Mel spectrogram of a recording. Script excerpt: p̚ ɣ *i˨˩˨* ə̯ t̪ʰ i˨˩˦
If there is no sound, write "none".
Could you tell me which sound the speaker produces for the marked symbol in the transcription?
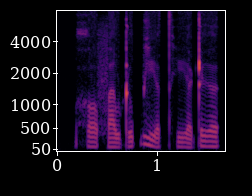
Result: i˨˩˨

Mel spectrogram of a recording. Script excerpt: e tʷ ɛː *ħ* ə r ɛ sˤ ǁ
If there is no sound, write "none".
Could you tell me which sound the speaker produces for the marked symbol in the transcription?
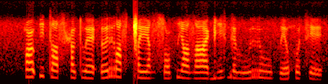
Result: ʔ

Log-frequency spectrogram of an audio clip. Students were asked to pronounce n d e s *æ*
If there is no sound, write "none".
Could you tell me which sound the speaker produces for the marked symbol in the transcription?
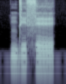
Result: ɛ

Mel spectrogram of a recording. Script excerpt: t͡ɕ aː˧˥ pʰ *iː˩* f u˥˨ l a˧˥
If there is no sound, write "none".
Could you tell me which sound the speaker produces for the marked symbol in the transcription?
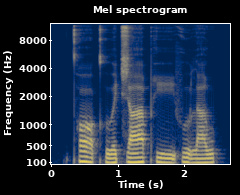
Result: iː˧˩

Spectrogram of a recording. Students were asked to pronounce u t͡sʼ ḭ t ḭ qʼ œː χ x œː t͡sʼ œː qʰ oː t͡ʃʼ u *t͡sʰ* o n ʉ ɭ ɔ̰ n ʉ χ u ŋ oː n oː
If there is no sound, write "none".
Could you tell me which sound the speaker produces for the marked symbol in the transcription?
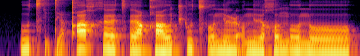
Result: t͡sʼ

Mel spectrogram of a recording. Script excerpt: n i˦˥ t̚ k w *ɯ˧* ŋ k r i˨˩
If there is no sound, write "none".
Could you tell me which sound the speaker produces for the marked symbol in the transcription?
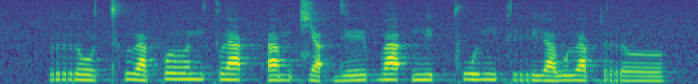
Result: ɯ˥˩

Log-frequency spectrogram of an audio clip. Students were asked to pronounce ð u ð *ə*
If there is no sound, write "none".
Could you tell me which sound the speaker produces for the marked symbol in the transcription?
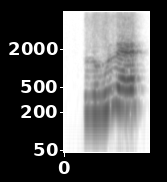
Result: ɛ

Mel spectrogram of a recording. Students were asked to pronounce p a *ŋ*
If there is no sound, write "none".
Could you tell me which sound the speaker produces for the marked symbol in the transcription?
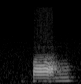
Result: ŋ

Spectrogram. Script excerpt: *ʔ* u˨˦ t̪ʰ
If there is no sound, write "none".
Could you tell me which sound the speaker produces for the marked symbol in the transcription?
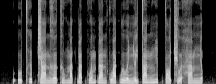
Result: ʔ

